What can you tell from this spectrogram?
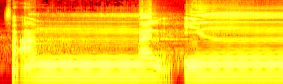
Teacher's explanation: huruf sa dipanjangkan 2 harokat karena di depannya terdapat alif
